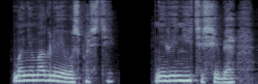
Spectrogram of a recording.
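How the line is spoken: Girl, soft urging. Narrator (Russian): мягко увещевала Эбера девушка

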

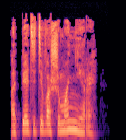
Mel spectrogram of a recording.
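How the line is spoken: Hissed. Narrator (Russian): прошипел

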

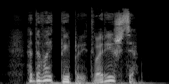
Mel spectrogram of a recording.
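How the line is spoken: Sharp interruption. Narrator (Russian): резко перебила она Натана

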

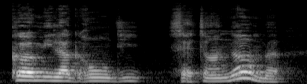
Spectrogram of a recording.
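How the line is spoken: Delighted exclamation. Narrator (French): s'écriait-il avec ravissement

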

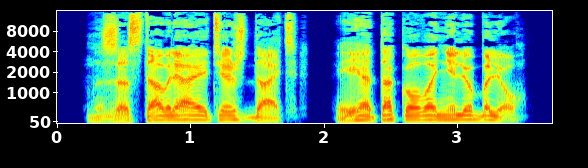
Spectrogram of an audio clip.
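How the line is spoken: Hissed through teeth, irritated. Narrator (Russian): процедил лейтенант

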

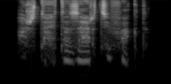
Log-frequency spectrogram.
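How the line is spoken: Whispered. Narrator (Russian): прошептала Тамира

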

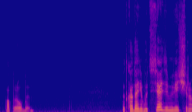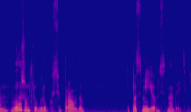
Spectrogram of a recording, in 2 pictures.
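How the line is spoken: Quiet. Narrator (Russian): тихо сказала она

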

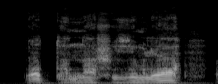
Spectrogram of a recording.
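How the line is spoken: Whisper. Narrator (Russian): прошептал Демид

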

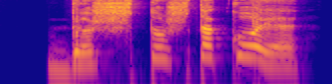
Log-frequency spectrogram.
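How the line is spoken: Bark. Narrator (Russian): рявкнул Дестон

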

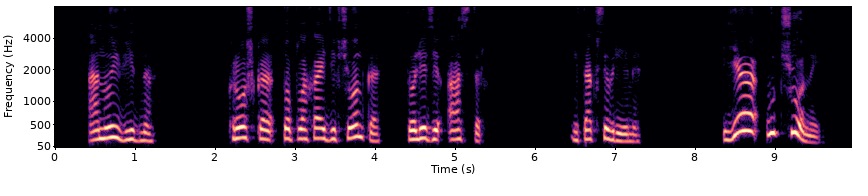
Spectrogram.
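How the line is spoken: Stern, lecturing, slurred. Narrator (Russian): строго и назидательно выговорил мсье Пипин заплетающимся языком

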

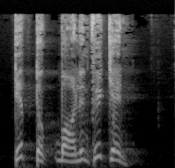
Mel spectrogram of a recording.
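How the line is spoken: Sudden loud shout. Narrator (Vietnamese): Tần Mục đột nhiên lớn tiếng thét lên

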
